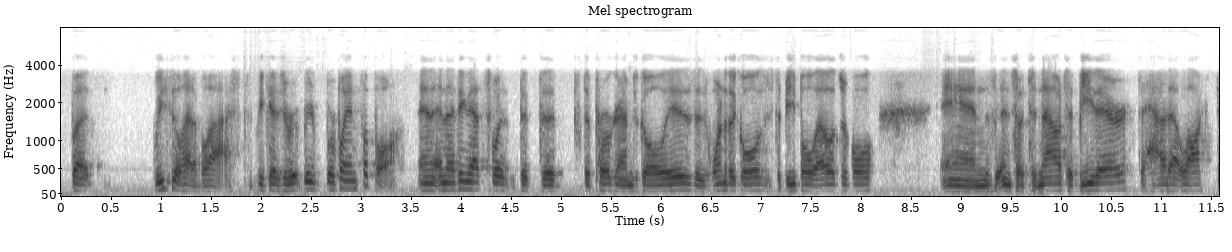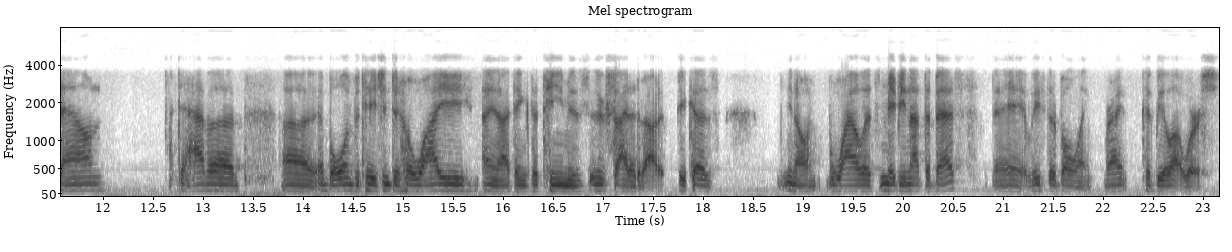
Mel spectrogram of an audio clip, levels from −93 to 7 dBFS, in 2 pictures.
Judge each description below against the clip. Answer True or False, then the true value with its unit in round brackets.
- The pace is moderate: False (220 wpm)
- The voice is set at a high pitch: False (110 Hz)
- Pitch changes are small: True (1.6 semitones)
